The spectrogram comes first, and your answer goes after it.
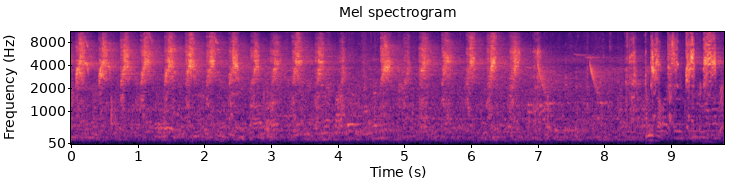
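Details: Young monkey Leo crying on the ground while another monkey, Libby, torments him; harsh, high screeching cries pulse about three times a second without pause, with a brief thin whistle-like slide near the end.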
